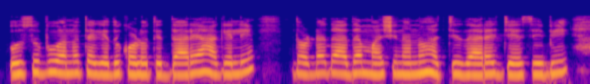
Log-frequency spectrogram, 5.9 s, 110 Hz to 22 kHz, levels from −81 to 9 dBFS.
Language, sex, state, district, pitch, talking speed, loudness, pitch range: Kannada, female, Karnataka, Bidar, 215 Hz, 110 wpm, -15 LUFS, 205-225 Hz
